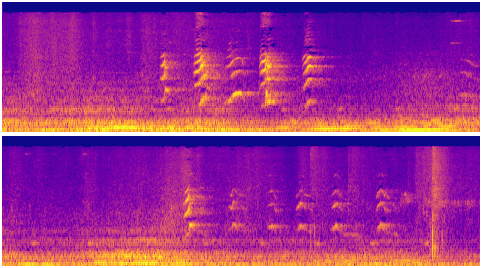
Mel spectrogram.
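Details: Hunter, a Belgian Malinois, during an introduction to bite work training, gives bursts of high, harmonic whining yelps in quick irregular clusters, with a steady low rumble of wind or background noise underneath.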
